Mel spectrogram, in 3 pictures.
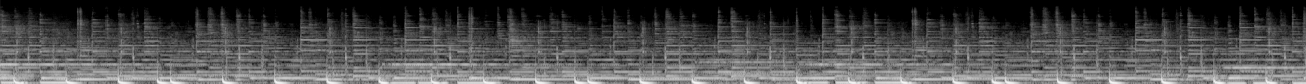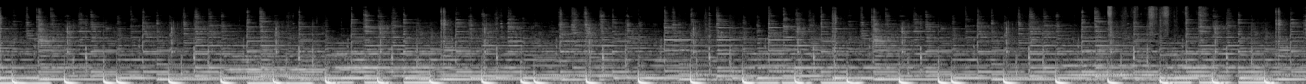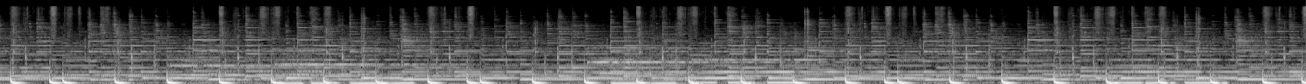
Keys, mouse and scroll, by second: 1.2 right click, 2.0 right click, 3.7 click, 5.1 right click, 6.4 click, 6.9 click, 7.5 click, 8.0 click, 8.5 click, 9.5 right click, 10.4 d, 10.7 d, 11.5 right click, 12.5 right click, 12.7 d, 13.4 right click, 14.2 click, 15.9 alt+click, 17.8 alt+click, 18.8 alt+click, 19.9 right click, 20.2 right click, 20.6 right click, 21.9 right click, 22.9 alt+click, 24.2 alt+click, 25.0 right click, 26.3 right click, 28.3 click, 29.4 click, 29.4 right click, 30.4 alt+click, 30.9 alt+click, 31.1 alt+click, 32.0 right click, 32.8 right click, 34.3 click, 35.6 click, 36.4 right click, 37.7 right click, 38.5-39.1 typing.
